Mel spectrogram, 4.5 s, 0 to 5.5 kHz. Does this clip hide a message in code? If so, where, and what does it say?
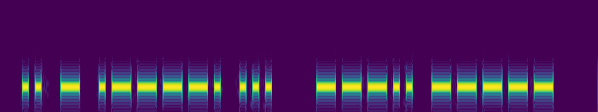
Yes: Morse code from 0.2 to 4.2 s, heard as a keyed tone, about 25 wpm, 600 Hz. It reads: IT'S 80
